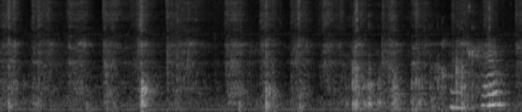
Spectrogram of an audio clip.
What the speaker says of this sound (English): you just want to keep stirring it, and you're going to start to add some bourbon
